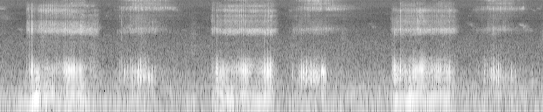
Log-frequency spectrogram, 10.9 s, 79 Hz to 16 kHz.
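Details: Cat snoring while sleeping deeply after eating, around 9 a.m.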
